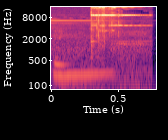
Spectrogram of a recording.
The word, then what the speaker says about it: 丁: The sound ding is the pronunciation of this character.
